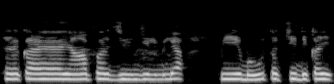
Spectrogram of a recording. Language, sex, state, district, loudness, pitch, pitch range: Rajasthani, male, Rajasthan, Churu, -15 LUFS, 245 Hz, 240-250 Hz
